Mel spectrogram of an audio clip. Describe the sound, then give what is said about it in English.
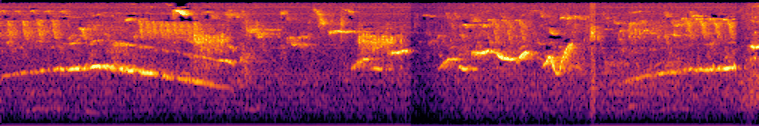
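A blackbird in the British town of Weston-super-Mare sings loud, varied phrases, mimicking a whistle, an emergency vehicle siren and a mobile phone, repeatedly sweeping whistles up and down like a siren between bright chirpy electronic-sounding notes, with no talking. “From dawn to dusk, the feathered impressionist sounded like a whistle, an emergency vehicle, and a mobile phone, all in hopes of attracting a mate.”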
